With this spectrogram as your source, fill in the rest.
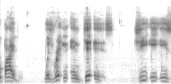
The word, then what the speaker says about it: Ge'ez: But the original Bible was written in Ge'ez, Geez. It's pronounced Ge'ez.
